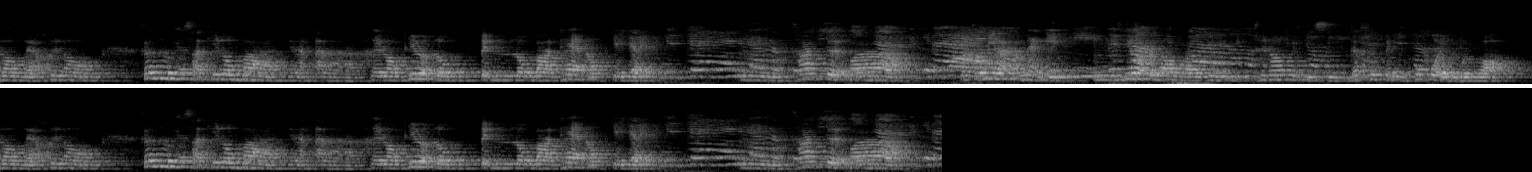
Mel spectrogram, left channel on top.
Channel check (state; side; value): drops out; right; at 9.5 s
